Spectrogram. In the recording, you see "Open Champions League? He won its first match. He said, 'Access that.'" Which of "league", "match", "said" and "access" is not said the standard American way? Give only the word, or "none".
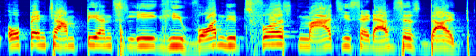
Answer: access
